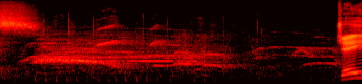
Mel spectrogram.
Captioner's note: cheering, applause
